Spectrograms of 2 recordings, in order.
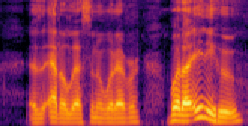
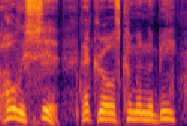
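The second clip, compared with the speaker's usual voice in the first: high, loud holy shit and whoa cool; boy learning the new girl lives nearby, excited; kid's excitement; 9 semitones higher, 5 dB louder than usual. Retold or imitated. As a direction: gush like a thrilled third grader. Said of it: "So I was like".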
